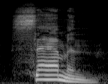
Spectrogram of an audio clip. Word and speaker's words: salmon: Rule number 5 is the L is silent after A and U. Here are some examples. Do we say walk? We don't say walk. We say walk. Talk. Half. Salmon.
